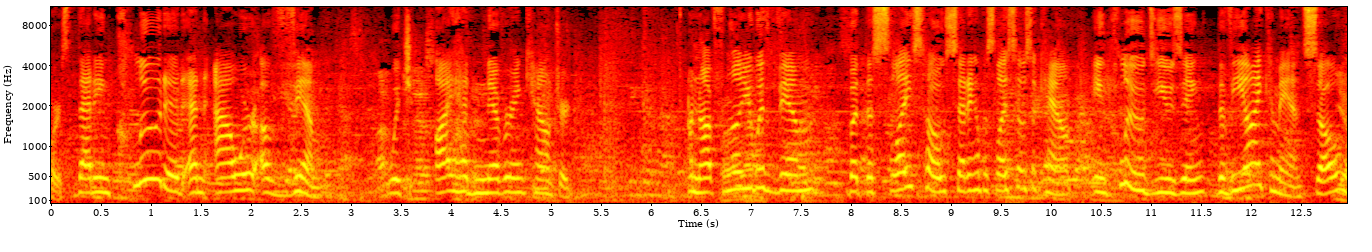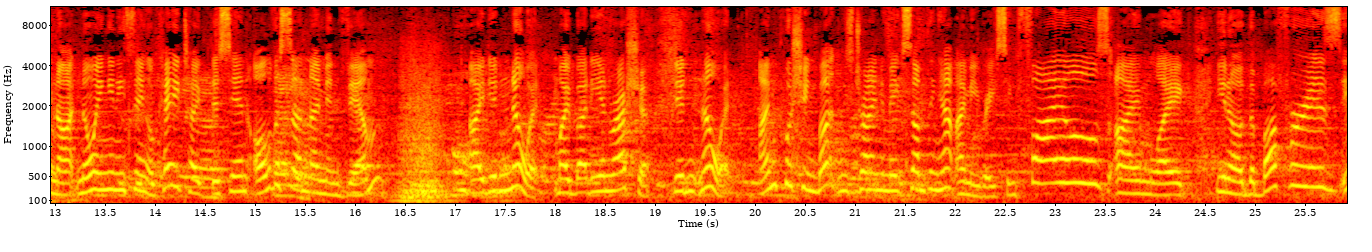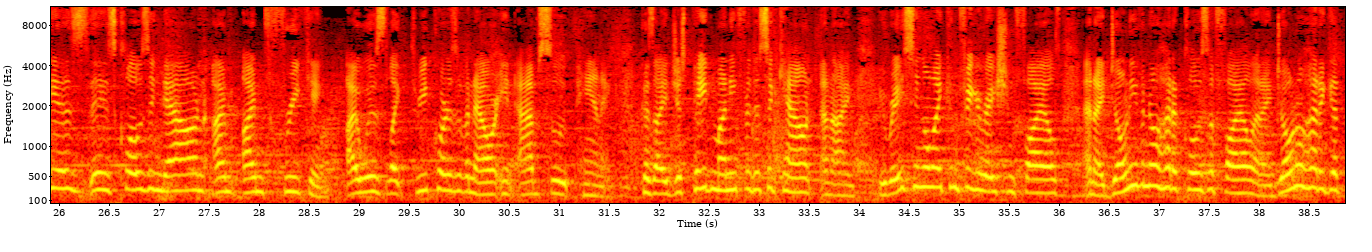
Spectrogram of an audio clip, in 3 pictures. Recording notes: From the RubyFringe conference in Toronto.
